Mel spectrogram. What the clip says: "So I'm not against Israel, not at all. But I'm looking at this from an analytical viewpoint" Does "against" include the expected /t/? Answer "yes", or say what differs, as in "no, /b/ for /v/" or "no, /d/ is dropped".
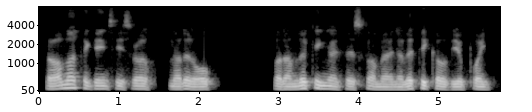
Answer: no, /t/ is dropped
